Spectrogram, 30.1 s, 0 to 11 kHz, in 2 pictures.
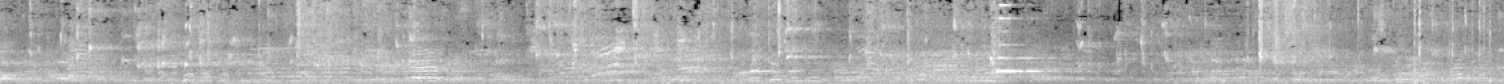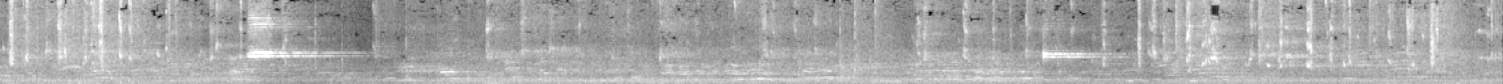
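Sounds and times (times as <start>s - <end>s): crowd voices: 0.0s - 30.0s
short high squeaks: 7.7s - 11.6s.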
